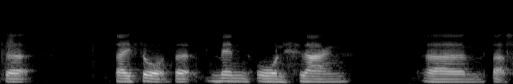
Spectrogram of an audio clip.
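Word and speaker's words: Min Aung Hlaing: person and they said that they thought that min hang that's how you say it that the reason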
